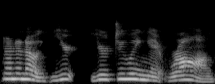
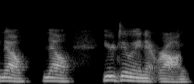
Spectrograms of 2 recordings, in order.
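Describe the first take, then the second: First: Higher-pitched correction. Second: Plain, unemotional verdict; matter-of-fact correction. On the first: Trainer correcting the student once more, higher-pitched. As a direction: lift the pitch and stretch the correction. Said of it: "she said it again. She was like". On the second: Trainer correcting a student in class, matter-of-fact. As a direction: correct them evenly, without any drama. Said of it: "very matter-of-factly saying". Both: Retold or imitated.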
